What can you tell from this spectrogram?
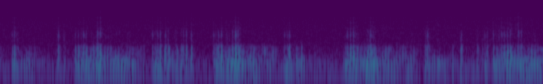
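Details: Siamese kittens playing, purring in rhythmic low rumbles roughly every second or so, each burst separated by short quiet pauses, with light tapping sounds.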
